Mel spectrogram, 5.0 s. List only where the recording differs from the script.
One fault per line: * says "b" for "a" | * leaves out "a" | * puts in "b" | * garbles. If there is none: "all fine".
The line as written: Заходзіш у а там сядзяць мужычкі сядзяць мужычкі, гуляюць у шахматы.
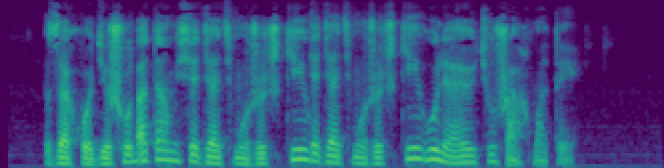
all fine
